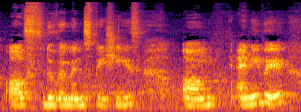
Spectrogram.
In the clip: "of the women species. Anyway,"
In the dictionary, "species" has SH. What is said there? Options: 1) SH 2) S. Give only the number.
1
